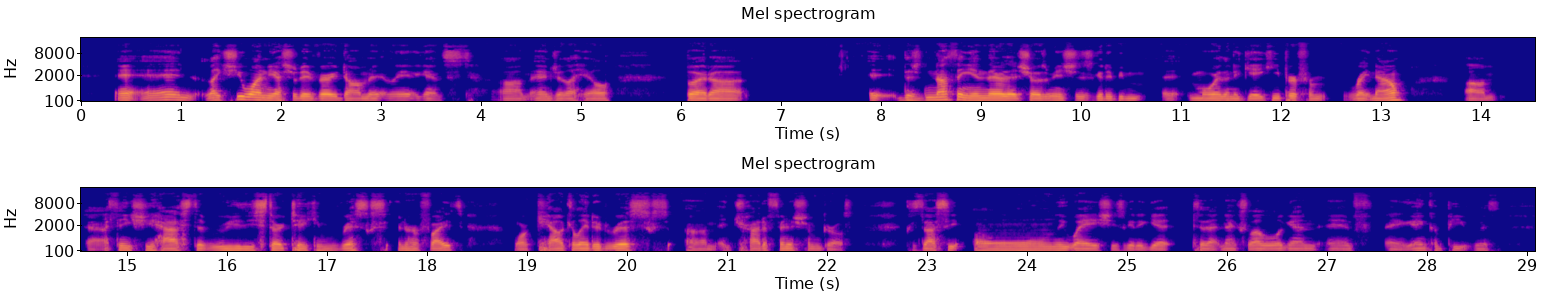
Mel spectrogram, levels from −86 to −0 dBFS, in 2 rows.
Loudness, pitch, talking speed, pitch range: -31 LUFS, 115 Hz, 155 wpm, 110-125 Hz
